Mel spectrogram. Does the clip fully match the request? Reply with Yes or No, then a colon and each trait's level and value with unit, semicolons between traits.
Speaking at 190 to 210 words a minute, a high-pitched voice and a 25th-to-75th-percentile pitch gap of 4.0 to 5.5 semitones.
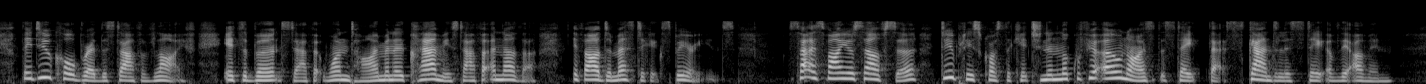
Yes: average, 200 wpm; high, 195 Hz; average, 4.8 semitones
